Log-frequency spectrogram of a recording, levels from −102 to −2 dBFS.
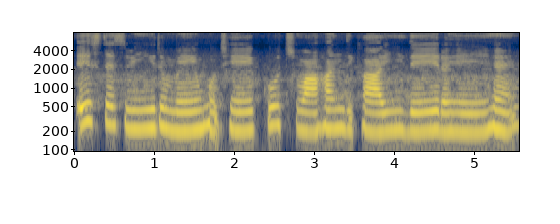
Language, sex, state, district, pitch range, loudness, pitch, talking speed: Hindi, female, Madhya Pradesh, Katni, 205-235 Hz, -16 LUFS, 215 Hz, 105 wpm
